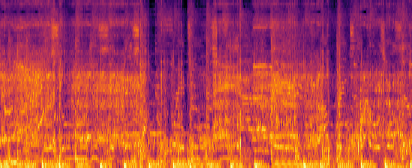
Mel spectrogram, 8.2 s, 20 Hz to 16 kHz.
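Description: Rolling and rattling of a Traxxas Slash 4x4 RC truck's wheels and chassis on the track surface, picked up by its onboard camera, with frequent knocks from bumps and landings, under rock music.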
